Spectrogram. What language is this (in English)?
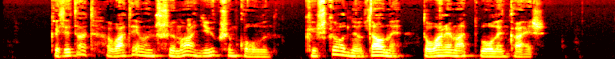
Mari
